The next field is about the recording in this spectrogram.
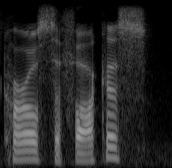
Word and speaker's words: Sifakis: How do you pronounce this? Carl Sifakis? – Yes, it's some Greek name.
